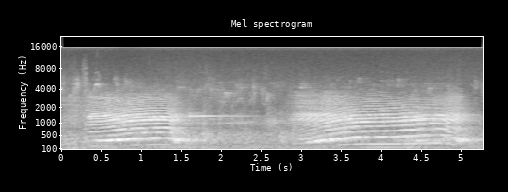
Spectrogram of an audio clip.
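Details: In a cowshed on a remote Allgäu farm in late April, Brown Swiss cattle give two long, deep lowing moos, each about two seconds, the second rising then falling, with faint barn noise behind.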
